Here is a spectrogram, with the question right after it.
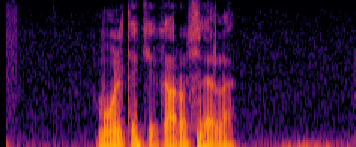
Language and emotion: Russian, neutral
